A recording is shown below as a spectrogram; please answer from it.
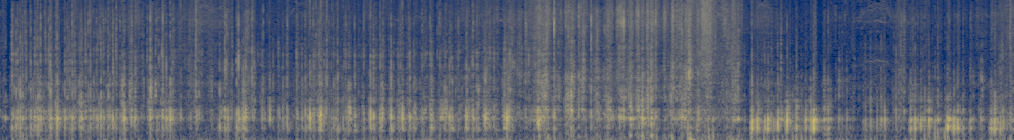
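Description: Fingertips and short nails scratch and rub a single hollow, empty black laced leather dress shoe held in both hands, moving over the leather toe and upper, then the rubber sole. The result is a steady stream of fast, dry crinkling scratches centered in the low mids with a faint bright edge, rising into denser, louder bursts toward the end.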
